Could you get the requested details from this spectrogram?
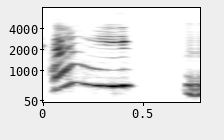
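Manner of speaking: very high-pitched little cartoon mouse voice. Retelling answering the phone at work: Mickey Mouse voice. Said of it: "I can hear your Mickey voice".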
